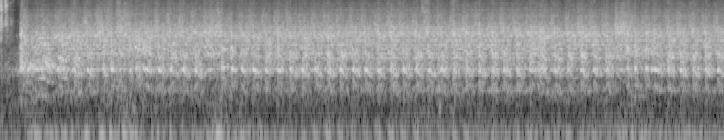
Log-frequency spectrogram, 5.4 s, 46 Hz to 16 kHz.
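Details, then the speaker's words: BMW E34 wagon, dead fuel pump relay, new fuel pump fitted: starter spins engine at steady quick chug about 3.5 beats a second but it never fires, starter smells hot; crank no start. "starter does not smell good smell good right now all right round two here we go"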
